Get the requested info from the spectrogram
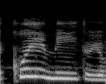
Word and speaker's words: COEMEE: COEMEE ですね。これ、コエミーと読むんですが、はい。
